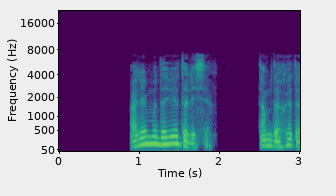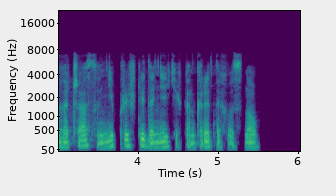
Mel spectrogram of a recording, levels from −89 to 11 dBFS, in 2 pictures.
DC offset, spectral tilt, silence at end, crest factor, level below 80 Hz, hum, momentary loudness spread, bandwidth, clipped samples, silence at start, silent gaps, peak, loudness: under 0.1%; -7 dB/octave; 0.55 s; 18 dB; -52 dBFS; none; 12 LU; 7.4 kHz; under 0.1%; 0.9 s; 2.03-2.49 s, 3.73-3.77 s; -2 dBFS; -19 LUFS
